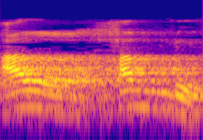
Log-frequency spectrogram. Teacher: tidak boleh kita membaca al, nanti jadi qalqalah. Cukup kita tahan. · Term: tawassut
